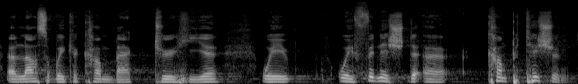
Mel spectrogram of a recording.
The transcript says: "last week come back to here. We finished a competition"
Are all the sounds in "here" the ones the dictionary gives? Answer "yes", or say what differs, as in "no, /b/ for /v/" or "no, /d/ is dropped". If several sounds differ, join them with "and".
no, /w/ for /ɹ/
